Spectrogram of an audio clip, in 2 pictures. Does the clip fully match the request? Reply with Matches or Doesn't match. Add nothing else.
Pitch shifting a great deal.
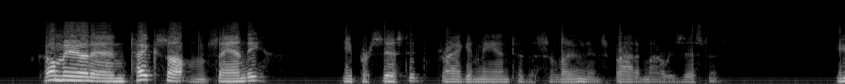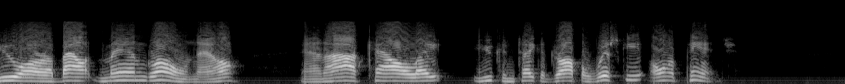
Matches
